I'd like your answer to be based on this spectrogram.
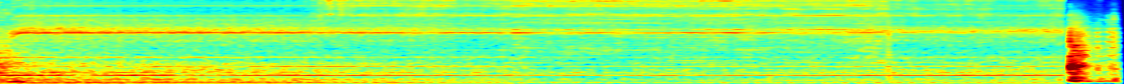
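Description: Table saw runs steadily while a wooden leg is fed through on a tapering sled, a loud continuous whining hum with sustained cutting noise, ending with the blade spinning down abruptly.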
